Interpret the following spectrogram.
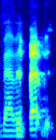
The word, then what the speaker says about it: Babbitt: First off, we're going to be talking about Ashley Babbitt, and I think I'm pronouncing it right. Am I? Yeah, it's Ashley Babbitt.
